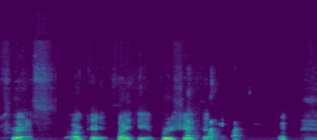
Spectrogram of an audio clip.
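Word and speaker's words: Quriss: i believe it's uh queerus i think q-u-r-i-s-s i think that's how it's pronounced but i am horrible names so i appreciate you tuning in and thank you for uh oh it's pronounced chris okay thank you appreciate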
